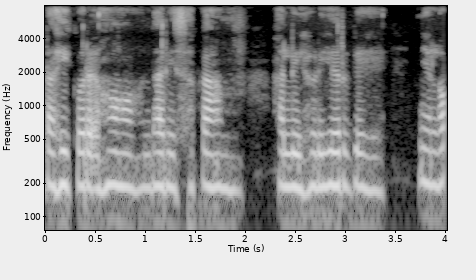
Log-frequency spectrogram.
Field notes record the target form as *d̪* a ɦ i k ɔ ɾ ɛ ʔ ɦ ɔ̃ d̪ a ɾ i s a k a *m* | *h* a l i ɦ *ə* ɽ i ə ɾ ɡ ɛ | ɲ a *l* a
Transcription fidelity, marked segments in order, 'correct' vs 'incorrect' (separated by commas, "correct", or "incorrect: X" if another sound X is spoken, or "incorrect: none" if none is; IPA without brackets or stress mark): correct, correct, correct, correct, correct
